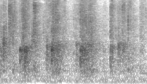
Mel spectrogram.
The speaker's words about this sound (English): So, yeah, clap for her.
